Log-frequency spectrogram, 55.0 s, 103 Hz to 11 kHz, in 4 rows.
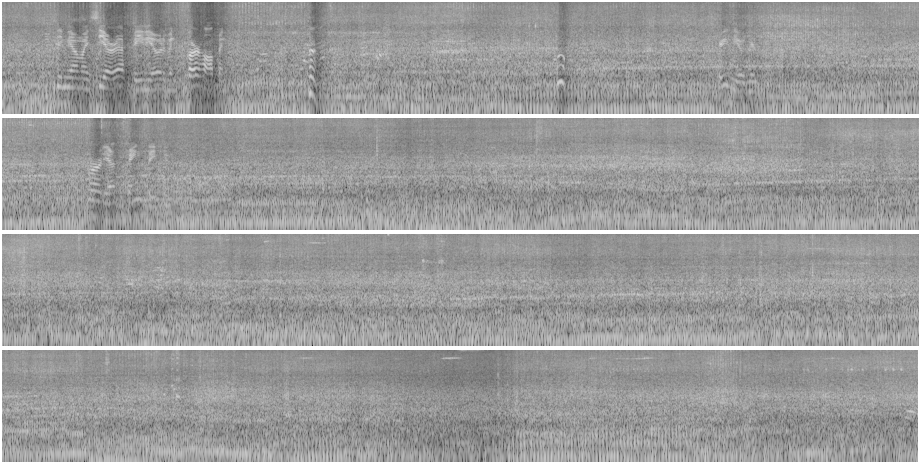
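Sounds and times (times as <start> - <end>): street traffic hum: 0.0 - 55.0
small motorcycle engine running: 3.4 - 46.2.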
